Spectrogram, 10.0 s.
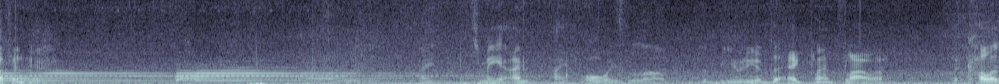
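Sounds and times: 
speech: 0.0 - 0.6, 4.8 - 9.9
university clock tower bells chiming: 0.0 - 4.9.

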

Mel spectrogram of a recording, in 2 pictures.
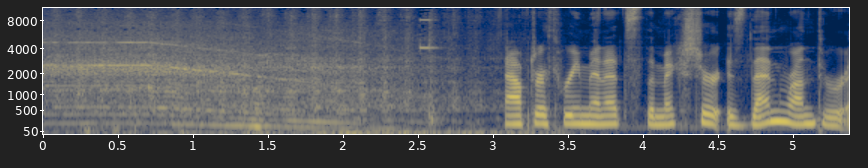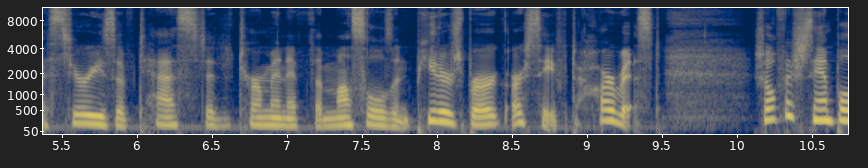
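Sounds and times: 
blender motor whirring, pureeing mussels from Petersburg for shellfish safety testing: 0.0 - 3.1
speech: 3.1 - 10.7.

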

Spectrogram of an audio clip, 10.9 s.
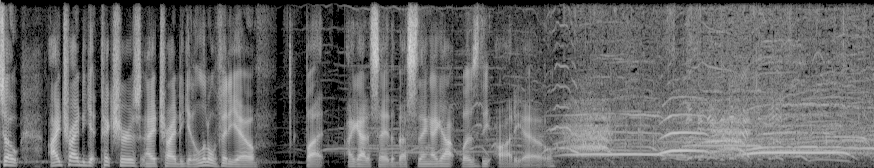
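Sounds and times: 
speech: 0.0 - 7.1
crowd yelling and screaming during eclipse totality: 3.7 - 10.9.

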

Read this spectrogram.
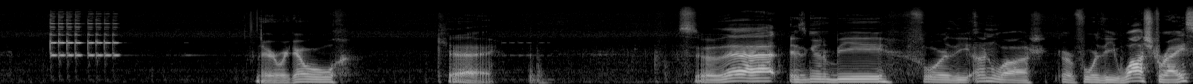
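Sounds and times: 
faint hum: 0.0 - 11.9
kitchen timer beeping: 0.5 - 2.0, 5.0 - 5.4
speech: 2.6 - 3.6, 4.5 - 5.5, 6.9 - 11.9.

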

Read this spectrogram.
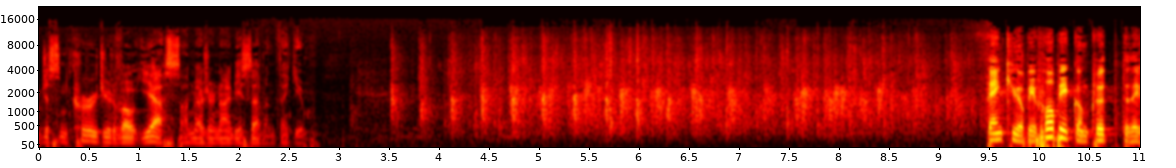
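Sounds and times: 
speech: 0.0 - 2.9, 9.5 - 11.0
audience applause: 3.5 - 9.7.

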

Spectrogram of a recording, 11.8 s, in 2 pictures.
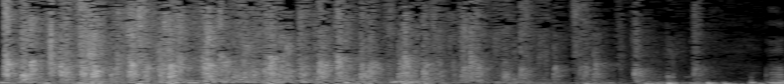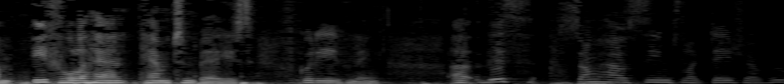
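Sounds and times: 
audience applause at public meeting: 0.0 - 5.3
speech: 5.9 - 11.7.

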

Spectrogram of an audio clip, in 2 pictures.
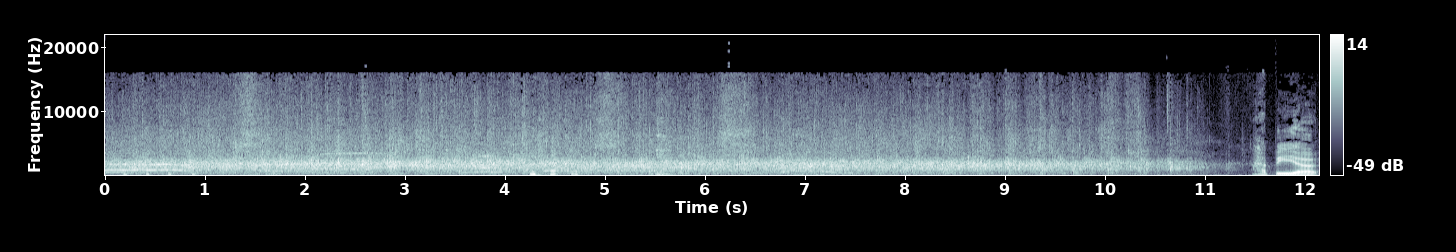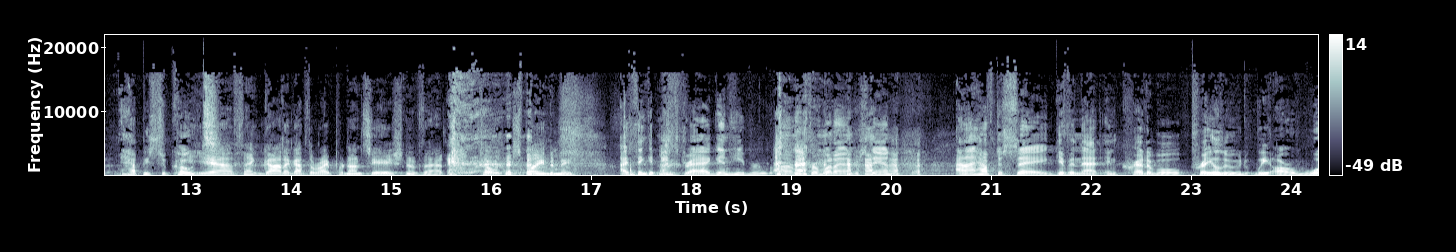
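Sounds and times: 
laughter: 0.0 - 2.0, 3.6 - 5.8, 15.6 - 18.0, 18.8 - 20.8
audience at a community center talk applauding speakers onto the stage: 0.0 - 11.4
speech: 4.2 - 4.9, 11.6 - 24.2.

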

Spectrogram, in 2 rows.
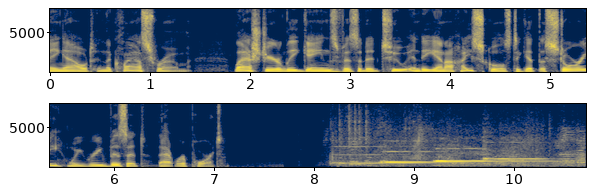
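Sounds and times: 
speech: 0.0 - 7.2
school bell ringing: 8.2 - 10.7.

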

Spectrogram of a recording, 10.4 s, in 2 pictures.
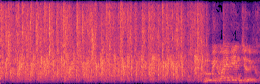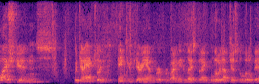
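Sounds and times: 
crowd applauding: 0.0 - 4.3
speech: 4.2 - 10.3.

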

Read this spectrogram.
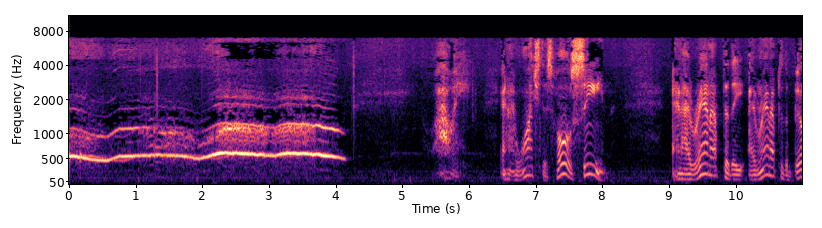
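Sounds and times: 
voice imitating a siren wail: 0.0 - 4.2
speech: 6.9 - 8.2, 9.2 - 11.0.

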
